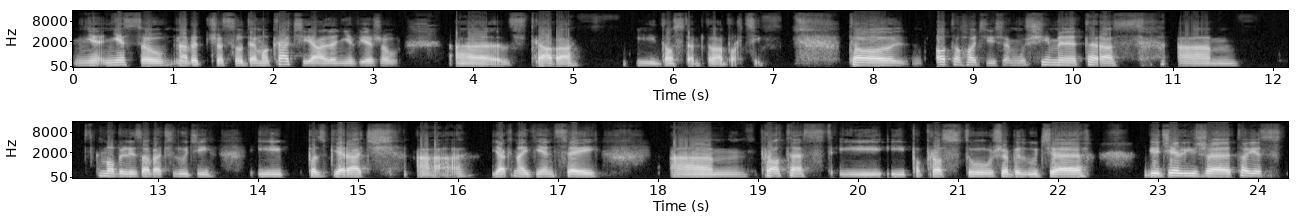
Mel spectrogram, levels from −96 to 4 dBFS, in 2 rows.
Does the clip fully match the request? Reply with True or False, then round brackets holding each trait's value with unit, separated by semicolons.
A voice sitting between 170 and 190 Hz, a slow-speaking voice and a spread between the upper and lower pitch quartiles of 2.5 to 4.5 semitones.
False (135 Hz; 105 wpm; 2.9 semitones)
